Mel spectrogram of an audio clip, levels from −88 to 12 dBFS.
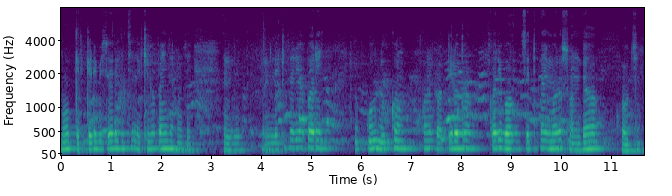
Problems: constant background noise, continuous background conversations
